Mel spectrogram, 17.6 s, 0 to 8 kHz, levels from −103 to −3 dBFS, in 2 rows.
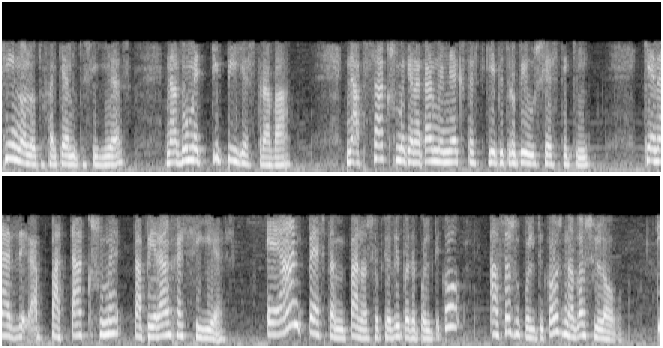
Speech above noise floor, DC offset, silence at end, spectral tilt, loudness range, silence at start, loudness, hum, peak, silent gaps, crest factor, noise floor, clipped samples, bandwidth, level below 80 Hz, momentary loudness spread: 21 dB; under 0.1%; 0 s; -13 dB/octave; 2 LU; 0 s; -13 LUFS; none; 0 dBFS; none; 12 dB; -33 dBFS; under 0.1%; 4 kHz; -38 dBFS; 7 LU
